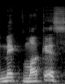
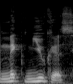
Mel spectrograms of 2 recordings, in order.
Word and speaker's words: Mick Mucus: It's so I've been pronouncing it Mick Muckus. It's actually Mick Mucus. He let me know. I prefer Mick Muckus, but I'll pronounce it Mick Mucus because that's the way it should be pronounced.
